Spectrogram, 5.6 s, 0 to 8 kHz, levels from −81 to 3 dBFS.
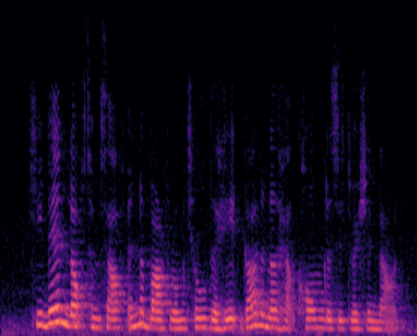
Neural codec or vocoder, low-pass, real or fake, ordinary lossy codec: none; none; real; none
